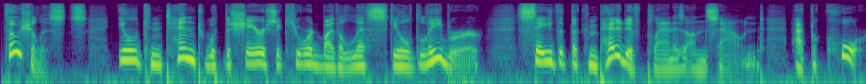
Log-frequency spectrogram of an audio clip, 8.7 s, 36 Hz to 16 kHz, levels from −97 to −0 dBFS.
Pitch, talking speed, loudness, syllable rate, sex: 150 Hz, 150 wpm, -21 LUFS, 4.8 syllables/s, male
